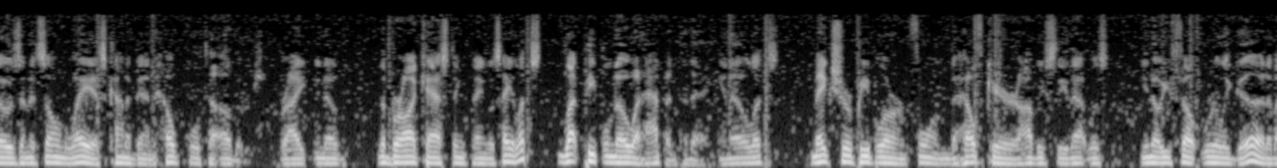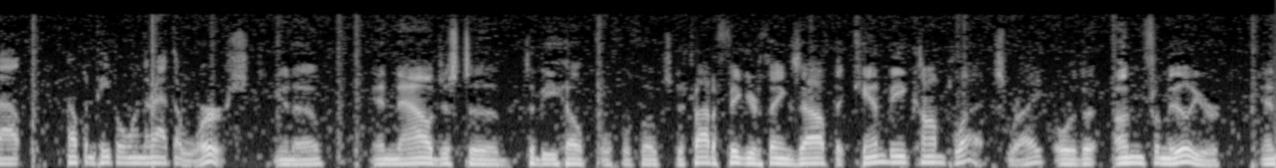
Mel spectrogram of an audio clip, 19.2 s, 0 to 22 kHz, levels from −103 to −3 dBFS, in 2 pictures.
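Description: From 0 to 10.95 s the speech runs at 1.26 times its proper rate, so it sounds hurried and about four semitones high: a section at the wrong speed, likely from playback against a mismatched clock. On a spectrogram, harmonics sit higher and wider apart, dropping back at 10.95 s.

Across the whole clip, overdone noise removal leaves the background broken into twinkling, warbling specks. Bands near the estimated noise floor were pulled down or cut, so a spectrogram shows scattered isolated blotches between dark gaps.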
